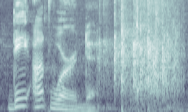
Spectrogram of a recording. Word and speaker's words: Die Antwoord: It's just Afrikaans for the answer. And if the sleepy old fogey David Letterman can get it right, so can you. Tomorrow, ladies and gentlemen, please welcome Dee Antwoord.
